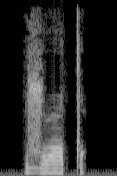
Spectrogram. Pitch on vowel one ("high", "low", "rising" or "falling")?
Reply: low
